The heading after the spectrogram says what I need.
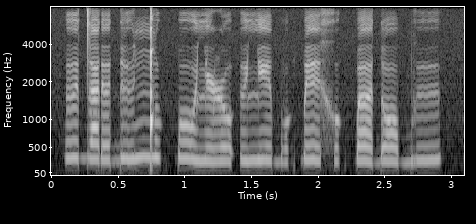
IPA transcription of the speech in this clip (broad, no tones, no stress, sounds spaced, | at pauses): ɘ d a ɾ ɘ ɗ ɨ ŋ͡ǃ u k͡p o lʲ ɘ ɭ o ʔ ɨ lʲ e b ɔ k͡p e x o k͡p ɐ ɗ ɔ b ɨ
